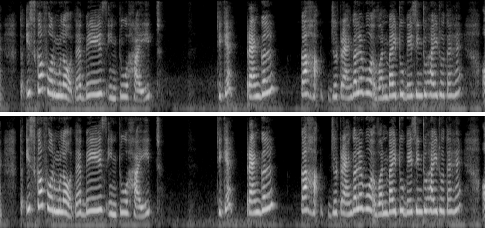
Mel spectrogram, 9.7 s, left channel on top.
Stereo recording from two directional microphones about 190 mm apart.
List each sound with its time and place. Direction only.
0.0 s a woman's voice: 35° right (ahead or behind)
4.3 s a woman's voice: 30° right (ahead or behind)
